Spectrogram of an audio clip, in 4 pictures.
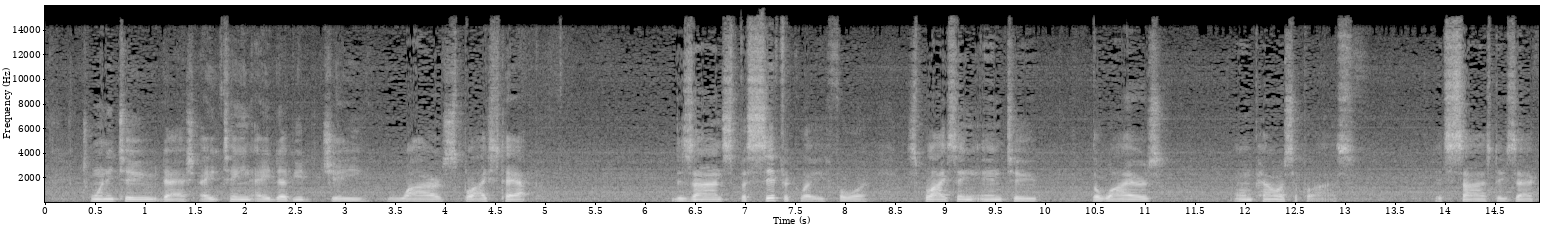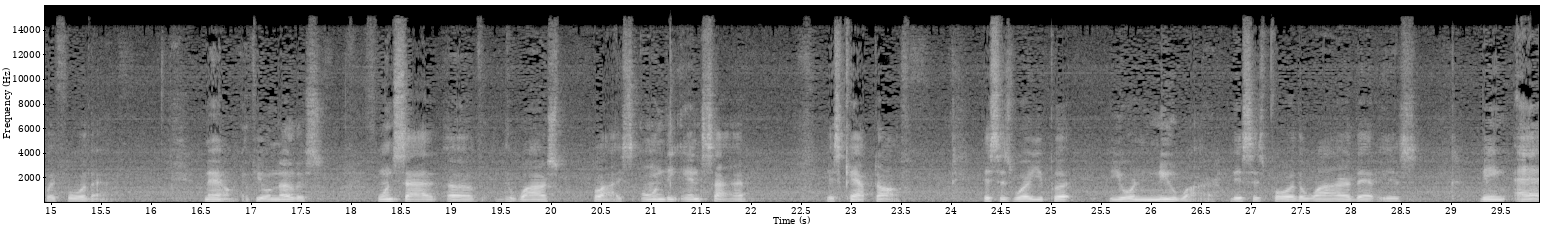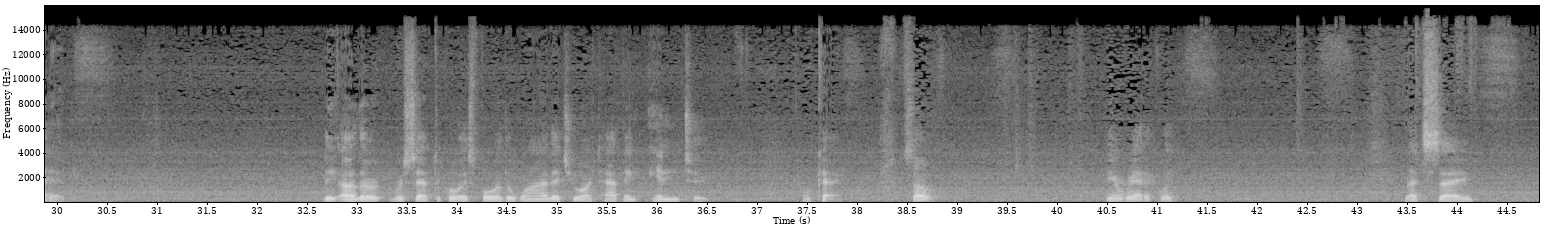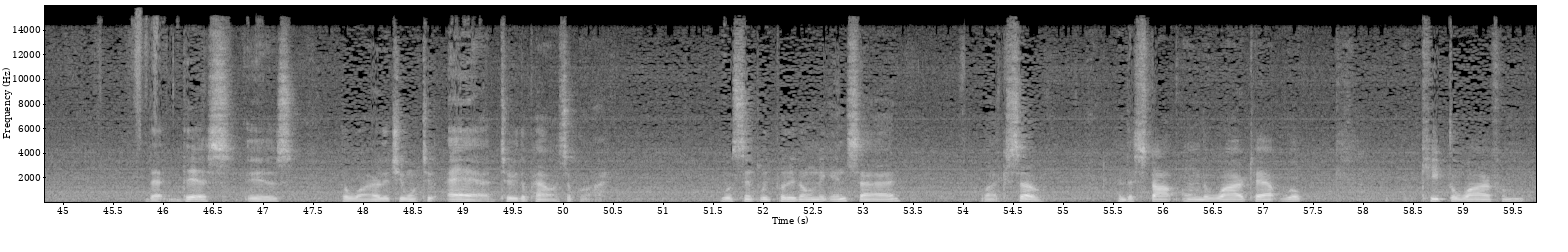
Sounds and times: Speech: 0.4s - 5.0s, 6.2s - 11.3s, 11.9s - 13.2s, 13.9s - 15.7s, 16.5s - 22.0s, 22.7s - 23.6s, 24.3s - 28.7s, 29.3s - 30.1s, 32.6s - 36.6s, 37.4s - 38.9s, 40.5s - 41.3s, 43.5s - 44.2s, 45.8s - 50.5s, 51.6s - 53.4s, 54.2s - 54.9s, 55.5s - 57.4s, 58.6s - 59.7s.

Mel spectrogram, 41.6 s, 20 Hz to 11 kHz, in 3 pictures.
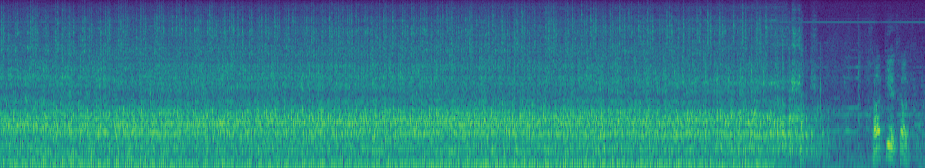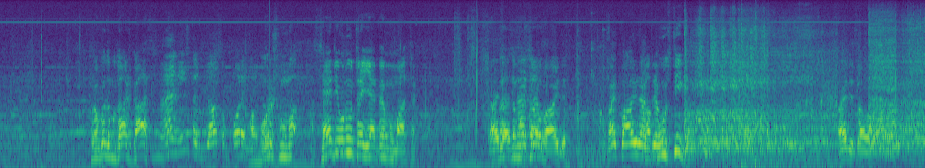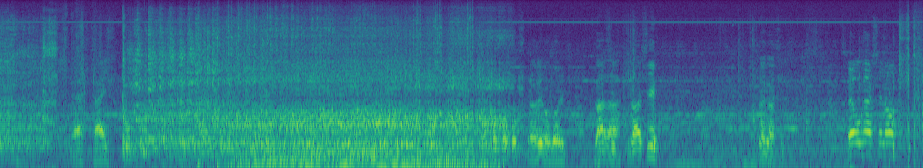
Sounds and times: Heavy engine (low frequency): 0.0s - 12.8s, 24.2s - 35.8s
Vehicle: 0.0s - 13.0s, 24.1s - 36.3s
Engine starting: 10.2s - 12.4s, 24.0s - 28.6s, 29.6s - 35.5s
Music: 12.3s - 24.1s, 28.4s - 30.6s, 35.2s - 41.6s.

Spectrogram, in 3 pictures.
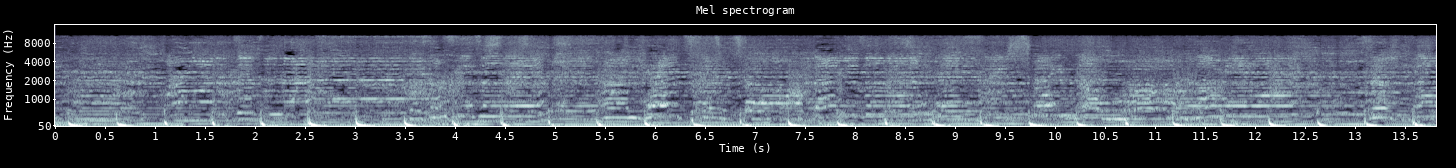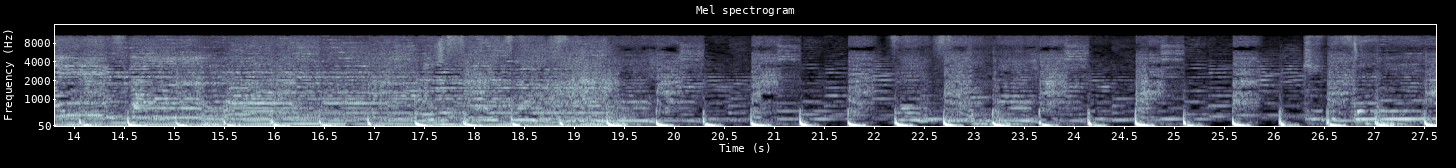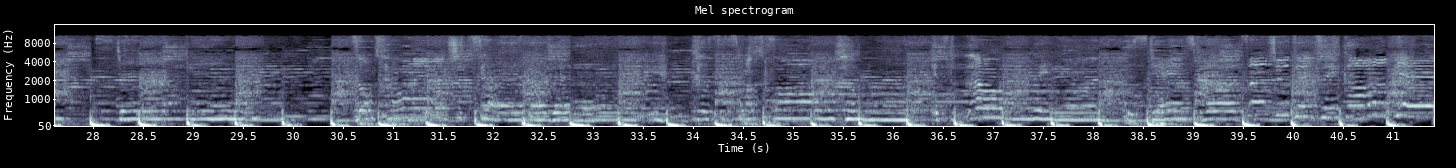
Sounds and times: Exciting music: 0.0s - 25.9s
Pop music: 0.0s - 41.4s.

